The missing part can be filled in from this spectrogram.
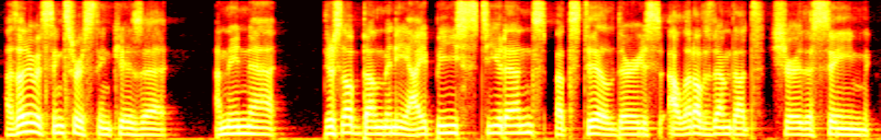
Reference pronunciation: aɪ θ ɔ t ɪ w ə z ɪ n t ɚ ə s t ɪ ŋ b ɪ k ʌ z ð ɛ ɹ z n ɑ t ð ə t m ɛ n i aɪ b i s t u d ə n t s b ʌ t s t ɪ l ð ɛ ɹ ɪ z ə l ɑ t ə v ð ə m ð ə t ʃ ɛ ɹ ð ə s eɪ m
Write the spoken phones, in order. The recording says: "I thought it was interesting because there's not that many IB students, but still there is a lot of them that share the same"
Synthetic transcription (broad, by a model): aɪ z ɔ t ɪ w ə s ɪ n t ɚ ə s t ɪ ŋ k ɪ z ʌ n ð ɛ ɹ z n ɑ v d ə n m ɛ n i aɪ b i s t u d ə n t s b ʌ t s t ɪ l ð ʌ ɹ ɪ z ə l ɑ t ə v ð ə m ð ə t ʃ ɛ ɹ ð ə s eɪ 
